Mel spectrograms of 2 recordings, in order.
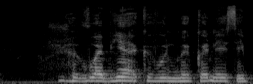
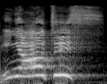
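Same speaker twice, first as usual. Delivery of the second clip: high mock Latin shout; 15 dB louder than usual. Mock-Latin insult as climax.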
